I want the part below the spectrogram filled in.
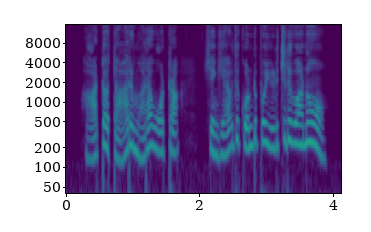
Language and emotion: Tamil, fearful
